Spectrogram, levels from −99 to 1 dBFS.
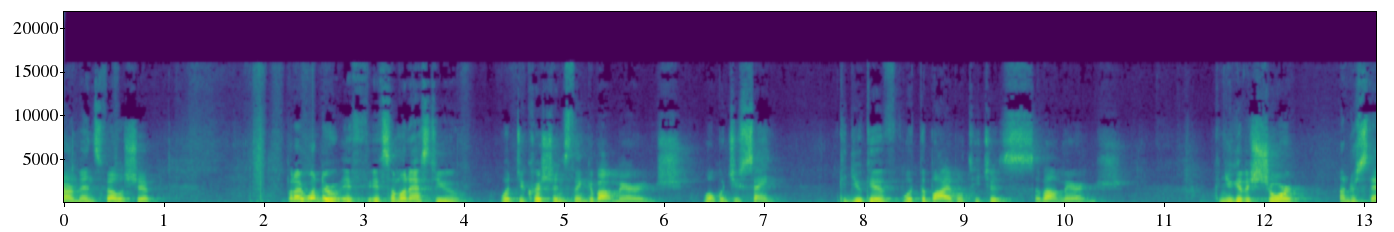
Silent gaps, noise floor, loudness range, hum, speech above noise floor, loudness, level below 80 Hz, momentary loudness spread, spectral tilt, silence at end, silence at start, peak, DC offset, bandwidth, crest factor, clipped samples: none; -51 dBFS; 5 LU; none; 33 dB; -18 LUFS; -58 dBFS; 18 LU; -5 dB/octave; 0 s; 0 s; 0 dBFS; under 0.1%; 16.5 kHz; 18 dB; under 0.1%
